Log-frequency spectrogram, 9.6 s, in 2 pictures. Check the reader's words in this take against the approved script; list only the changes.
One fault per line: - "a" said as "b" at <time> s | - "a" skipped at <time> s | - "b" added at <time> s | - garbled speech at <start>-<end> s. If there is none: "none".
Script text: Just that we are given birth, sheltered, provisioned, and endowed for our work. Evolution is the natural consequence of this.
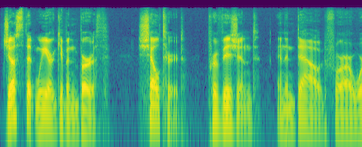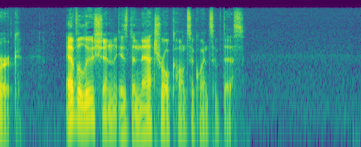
none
